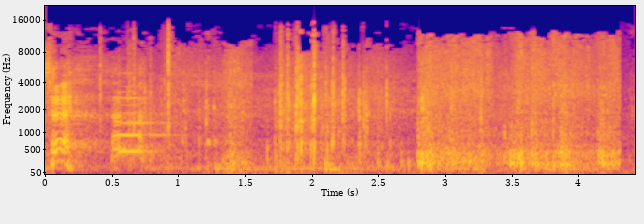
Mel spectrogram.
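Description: Gloved hands rummaging in a cardboard parcel, its packaging rustling and crinkling in quick, irregular crackles.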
